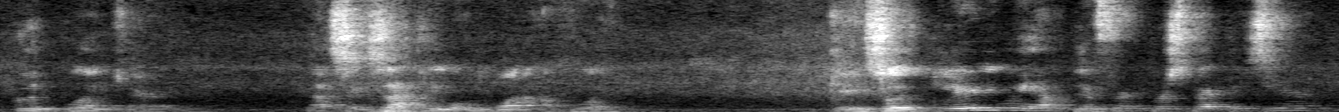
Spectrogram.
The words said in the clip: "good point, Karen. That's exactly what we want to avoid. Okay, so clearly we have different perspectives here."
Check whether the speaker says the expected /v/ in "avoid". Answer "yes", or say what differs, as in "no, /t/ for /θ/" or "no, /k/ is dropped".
no, /p/ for /v/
